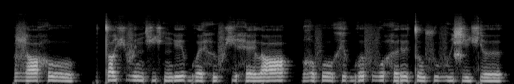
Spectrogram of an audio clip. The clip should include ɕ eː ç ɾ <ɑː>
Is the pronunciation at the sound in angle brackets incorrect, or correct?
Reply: incorrect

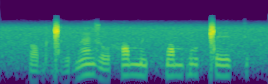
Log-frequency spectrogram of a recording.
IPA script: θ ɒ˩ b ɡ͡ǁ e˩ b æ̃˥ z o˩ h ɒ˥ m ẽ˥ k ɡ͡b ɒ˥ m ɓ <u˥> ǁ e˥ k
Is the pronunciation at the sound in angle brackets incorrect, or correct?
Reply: correct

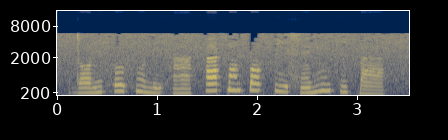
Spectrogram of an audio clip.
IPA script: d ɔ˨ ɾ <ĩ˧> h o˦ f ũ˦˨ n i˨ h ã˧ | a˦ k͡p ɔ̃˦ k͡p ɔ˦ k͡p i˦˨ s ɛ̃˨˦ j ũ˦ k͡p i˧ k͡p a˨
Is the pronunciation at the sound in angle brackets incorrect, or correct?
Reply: correct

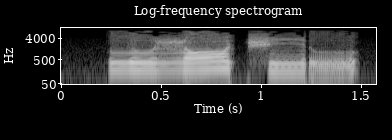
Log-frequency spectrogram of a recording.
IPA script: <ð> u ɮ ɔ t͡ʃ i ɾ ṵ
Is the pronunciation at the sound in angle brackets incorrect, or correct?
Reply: correct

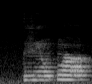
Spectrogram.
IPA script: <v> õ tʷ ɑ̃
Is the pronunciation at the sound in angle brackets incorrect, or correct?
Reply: incorrect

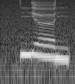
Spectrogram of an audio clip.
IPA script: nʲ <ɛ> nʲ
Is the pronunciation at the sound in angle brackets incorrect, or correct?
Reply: incorrect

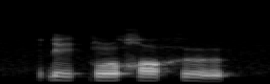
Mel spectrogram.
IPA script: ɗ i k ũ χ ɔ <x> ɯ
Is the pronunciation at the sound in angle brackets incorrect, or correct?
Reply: correct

